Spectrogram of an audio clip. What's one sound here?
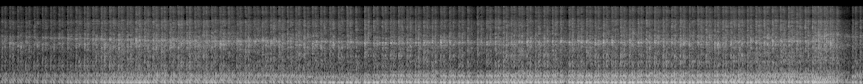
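An engine idles steadily close by with a low rumble.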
